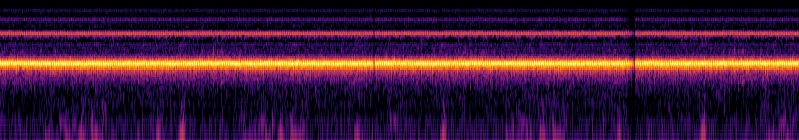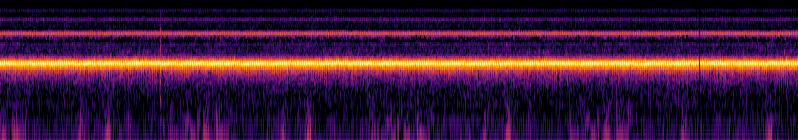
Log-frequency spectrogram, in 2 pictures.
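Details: Long, unbroken mole cricket trill meant to attract mole crickets, a steady high buzzing tone that never pauses or wavers, with quiet low knocking sounds scattered below.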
